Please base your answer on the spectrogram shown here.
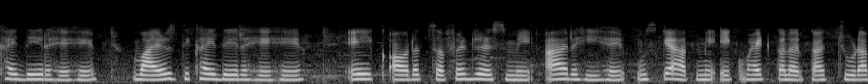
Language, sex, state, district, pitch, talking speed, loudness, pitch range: Hindi, female, Chhattisgarh, Sukma, 225 Hz, 180 wpm, -19 LUFS, 215-235 Hz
